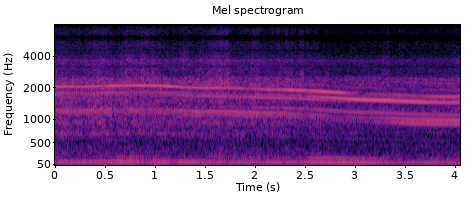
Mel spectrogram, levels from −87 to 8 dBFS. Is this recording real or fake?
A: real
